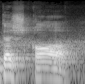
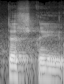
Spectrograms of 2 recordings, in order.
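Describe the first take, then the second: First: The word is said the Quraysh way. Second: The word is said the non-Quraysh way. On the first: The Quraysh tribe says it this way. "يقولون" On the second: "قريش ما تقول"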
